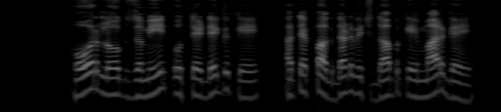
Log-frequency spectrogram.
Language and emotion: Punjabi, neutral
